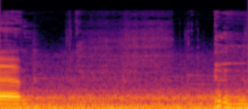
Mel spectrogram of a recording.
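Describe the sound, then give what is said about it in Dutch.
Steady low road rumble inside a car being driven toward Naaldwijk, a continuous dense drone with little variation, with brief voice-like sounds at the start and near the end. “Ik rij nu naar Naaldwijk. En dat is twee uur en, en een kwartier”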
